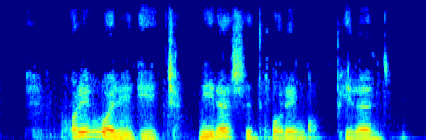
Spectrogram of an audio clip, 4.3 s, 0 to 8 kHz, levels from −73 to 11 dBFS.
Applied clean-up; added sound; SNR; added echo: neural mask model RNNoise.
